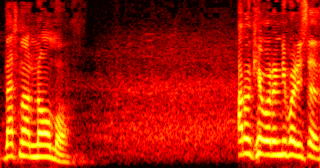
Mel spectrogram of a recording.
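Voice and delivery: ordinary talk, nothing marked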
